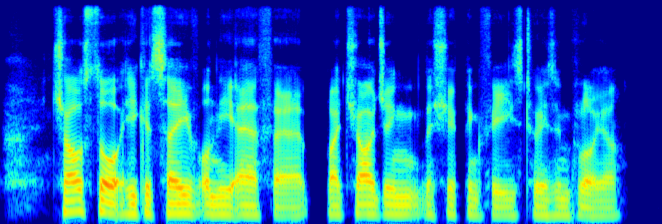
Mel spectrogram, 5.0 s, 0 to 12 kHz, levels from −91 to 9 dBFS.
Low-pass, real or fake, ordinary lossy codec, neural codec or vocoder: 10.8 kHz; fake; none; codec, 44.1 kHz, 7.8 kbps, DAC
